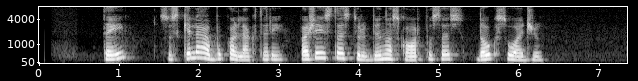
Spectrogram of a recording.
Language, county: Lithuanian, Vilnius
